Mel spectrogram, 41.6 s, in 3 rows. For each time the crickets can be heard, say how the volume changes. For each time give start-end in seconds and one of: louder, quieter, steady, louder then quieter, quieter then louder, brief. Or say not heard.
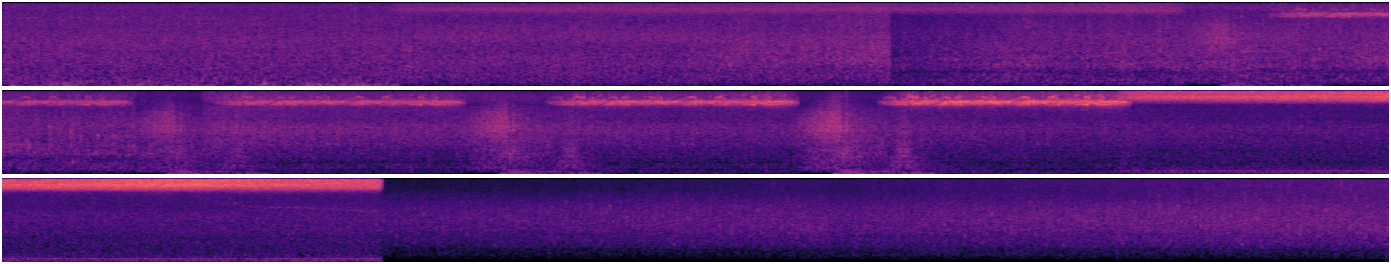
0.2-31.6 louder.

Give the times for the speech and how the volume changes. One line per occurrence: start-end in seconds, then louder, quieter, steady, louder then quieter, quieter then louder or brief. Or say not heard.
not heard.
